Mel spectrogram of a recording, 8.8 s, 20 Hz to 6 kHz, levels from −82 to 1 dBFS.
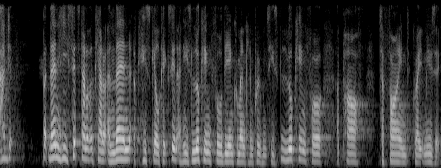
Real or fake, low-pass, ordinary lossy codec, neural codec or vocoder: real; 5.4 kHz; Opus, 24 kbps; none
